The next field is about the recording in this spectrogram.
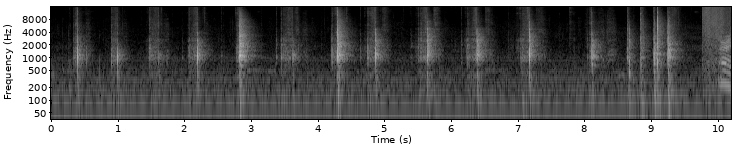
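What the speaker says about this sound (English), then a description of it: "it's different ways of chopping an onion, and this is the way I do mine" A knife chopping an onion on a cutting board in a home kitchen, a steady run of crisp, close thuds about once a second that quickens into a rapid burst near the end, with no talking.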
